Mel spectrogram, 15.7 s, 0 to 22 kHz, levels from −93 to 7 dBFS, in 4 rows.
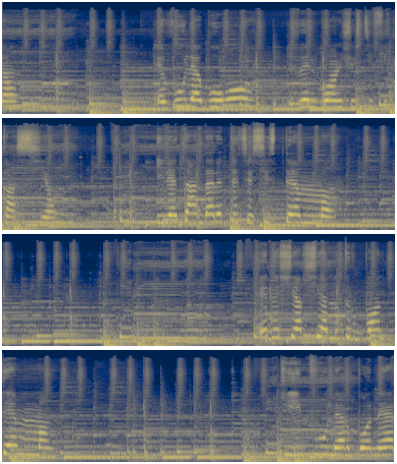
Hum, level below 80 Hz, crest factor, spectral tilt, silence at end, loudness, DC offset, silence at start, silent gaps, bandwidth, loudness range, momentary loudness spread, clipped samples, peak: none; -30 dBFS; 16 dB; -5.5 dB/octave; 0 s; -18 LUFS; under 0.1%; 0 s; none; 17.5 kHz; 4 LU; 10 LU; under 0.1%; 0 dBFS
